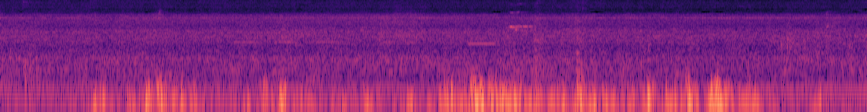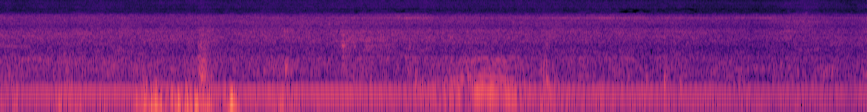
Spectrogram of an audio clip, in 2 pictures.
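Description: Irregular low knocks and thuds from a heavy carved wooden door being unlatched and pushed open and people stepping through, over a steady low hum.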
